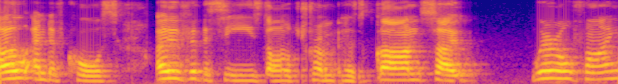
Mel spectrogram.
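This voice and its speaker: With a Birmingham accent, a woman speaks at a moderate pace with lively intonation. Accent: Birmingham (Brummie). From Birmingham, England. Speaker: early years consultant, former nursery manager. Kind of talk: seminar presentation.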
